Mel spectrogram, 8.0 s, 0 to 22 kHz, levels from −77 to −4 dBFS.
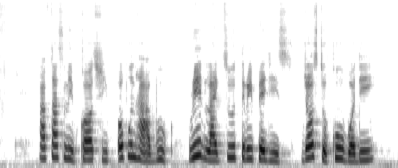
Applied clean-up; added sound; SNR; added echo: none; none; none; none.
